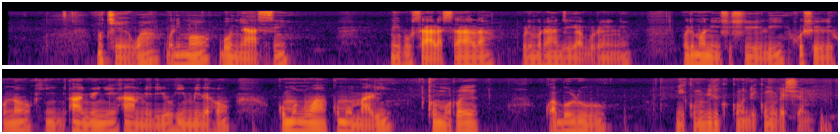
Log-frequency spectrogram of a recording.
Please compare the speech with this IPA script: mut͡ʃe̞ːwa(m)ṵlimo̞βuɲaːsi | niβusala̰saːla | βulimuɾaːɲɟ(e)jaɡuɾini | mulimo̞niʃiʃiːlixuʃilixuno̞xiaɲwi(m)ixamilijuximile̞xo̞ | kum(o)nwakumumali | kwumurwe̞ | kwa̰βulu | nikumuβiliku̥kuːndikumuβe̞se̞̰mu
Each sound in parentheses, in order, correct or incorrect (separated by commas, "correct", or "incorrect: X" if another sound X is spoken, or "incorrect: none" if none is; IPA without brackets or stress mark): correct, incorrect: i, incorrect: ɲ, incorrect: u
